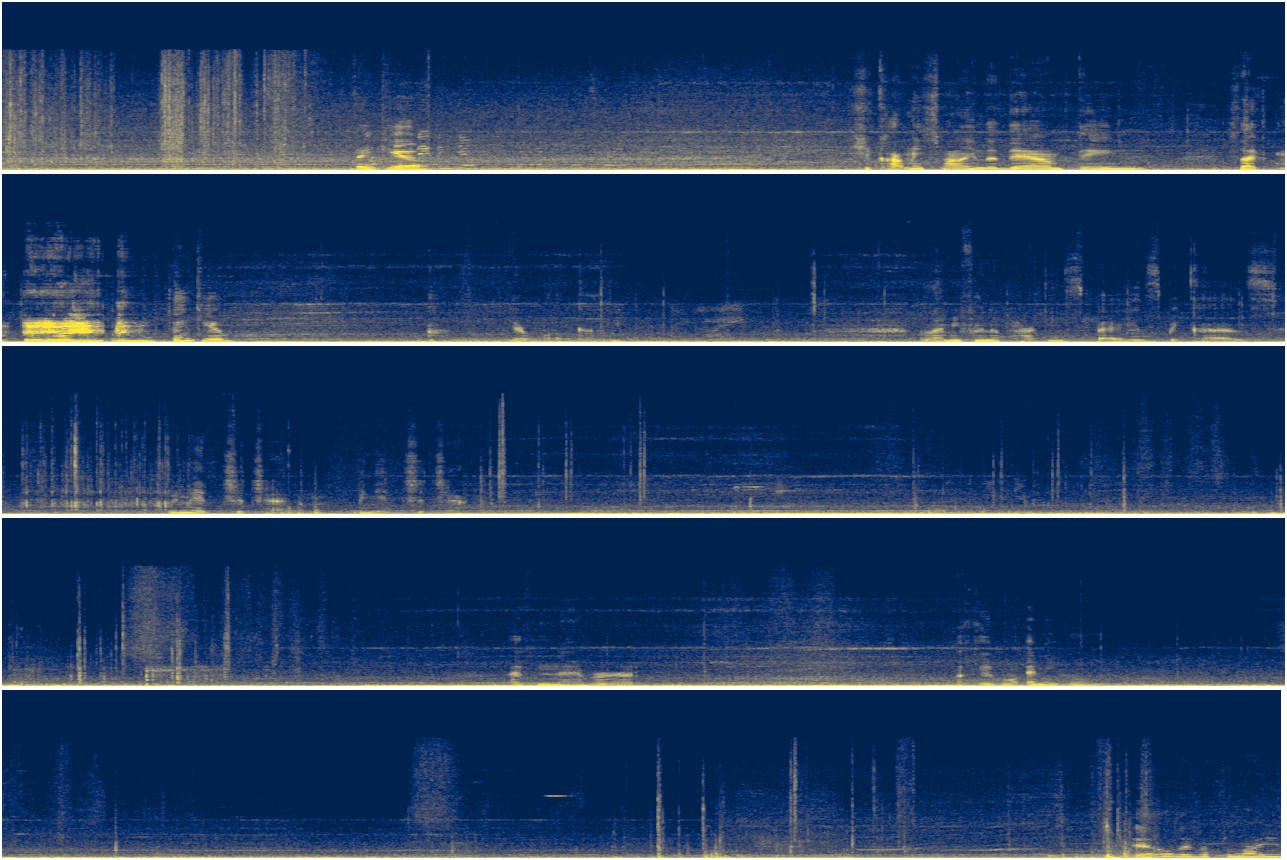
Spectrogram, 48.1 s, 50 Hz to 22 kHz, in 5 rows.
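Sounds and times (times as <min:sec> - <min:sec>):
car engine and road rumble: 0:00.0 - 0:48.0.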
